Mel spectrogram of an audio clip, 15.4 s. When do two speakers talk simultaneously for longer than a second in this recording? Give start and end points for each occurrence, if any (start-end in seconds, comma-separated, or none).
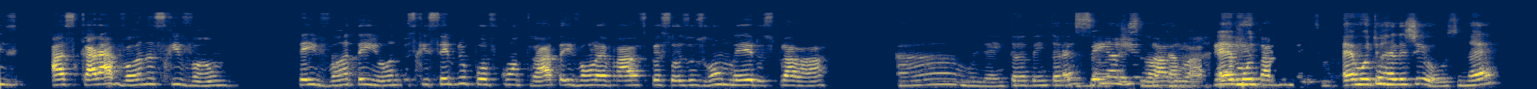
10.6-12.7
